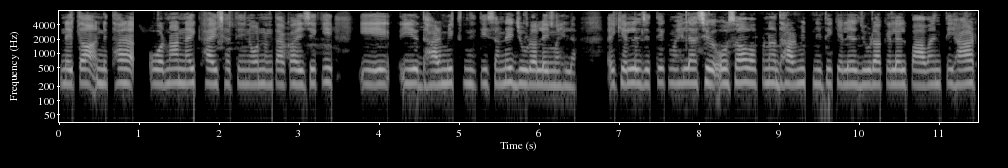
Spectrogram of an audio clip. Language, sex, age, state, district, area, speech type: Maithili, female, 18-30, Bihar, Muzaffarpur, urban, spontaneous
